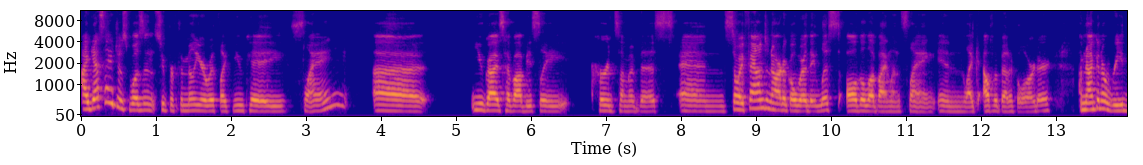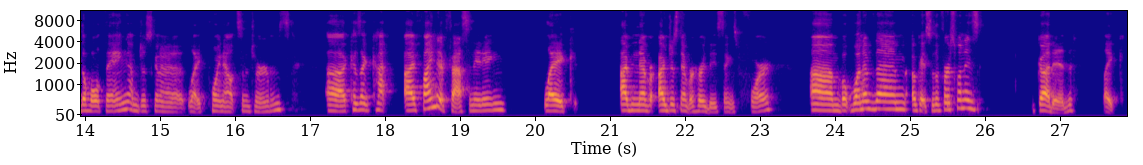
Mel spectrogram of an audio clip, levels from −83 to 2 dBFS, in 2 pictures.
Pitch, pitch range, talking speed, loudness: 180 Hz, 165-205 Hz, 180 wpm, -26 LUFS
